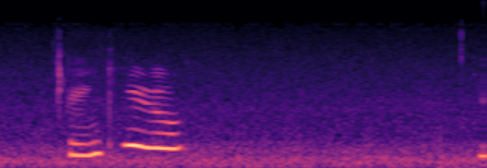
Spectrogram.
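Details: Butters, a male pet cat described as happy, gives two short harmonic meows indoors: a brief lower one, then a longer, steadier and higher one. A woman's soft voice is heard around them.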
